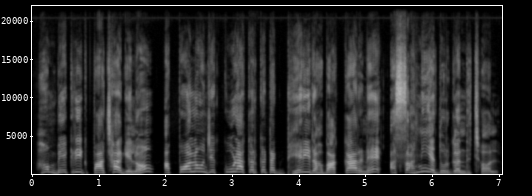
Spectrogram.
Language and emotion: Maithili, disgusted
